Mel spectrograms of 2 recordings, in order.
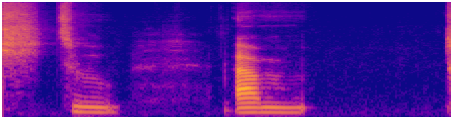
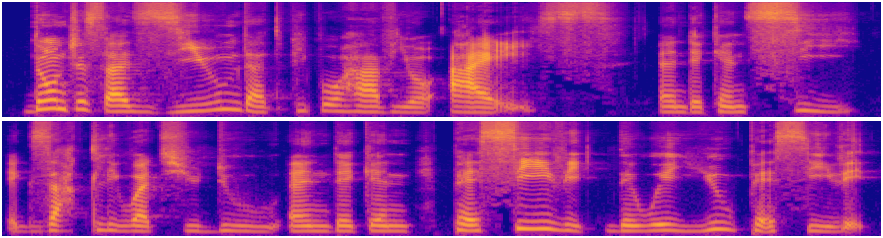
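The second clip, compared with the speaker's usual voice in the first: ordinary talk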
